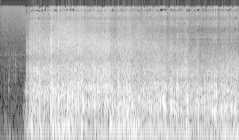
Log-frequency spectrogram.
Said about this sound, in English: By playing a big thunder clap.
